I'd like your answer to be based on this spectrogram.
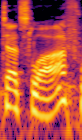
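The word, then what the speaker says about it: Tetzlaff: This is John Tetzloff with Tetzloff Yacht Sales. I'm going to spell that last name. It's T-E-T-Z-L-A-F-F.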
